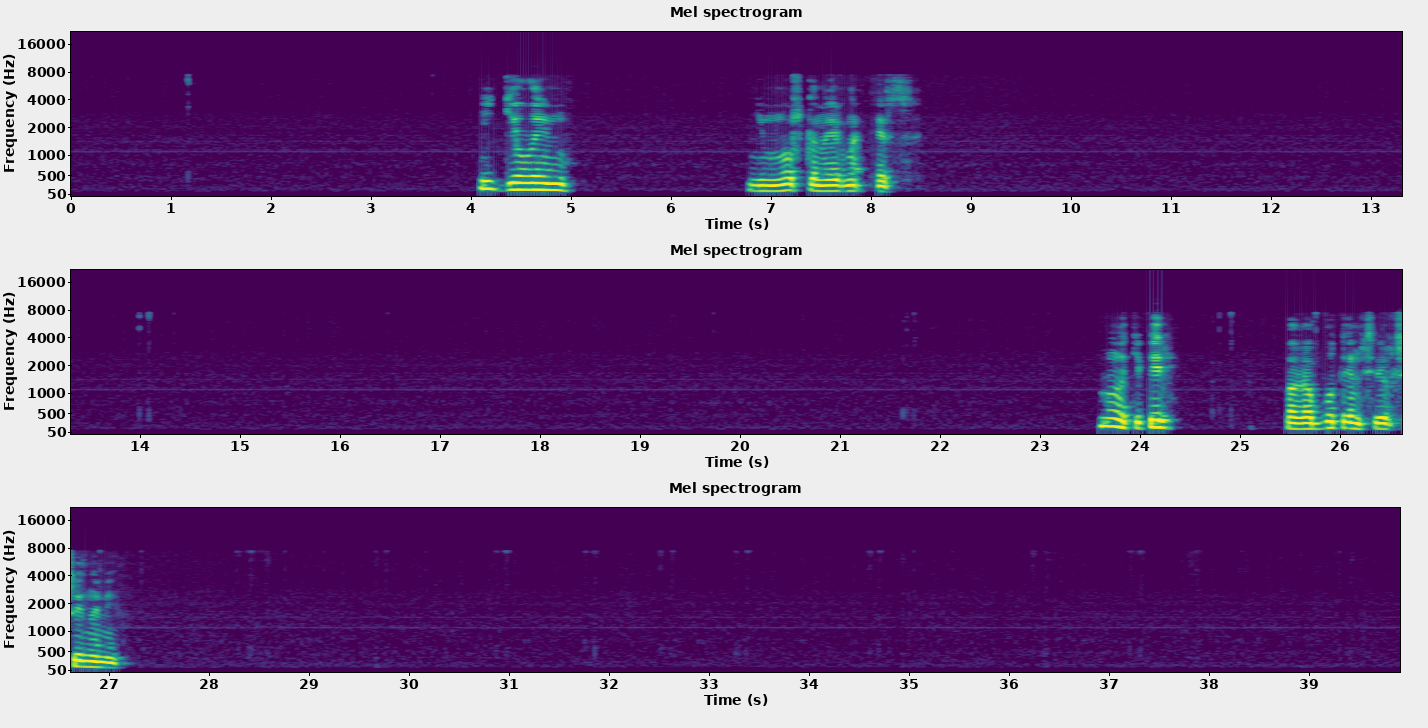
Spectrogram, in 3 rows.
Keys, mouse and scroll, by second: 3.6 middle click, 7.7 s, 14.3 middle click, 15.7-16.5 scroll down 4, 16.5 middle click, 19.4 scroll up 4, 19.8 middle click, 21.7 click, 23.1 middle click, 24.8 click, 25.8 shift+click, 26.4 click, 27.0 middle click, 28.3 shift+click, 28.8 middle click, 29.8 middle click, 30.9 shift+click, 31.8 shift+click, 32.5 shift+click, 33.3 shift+click, 34.6 shift+click, 35.1 middle click, 36.2 shift+click, 37.3 shift+click, 37.9 middle click, 39.3 shift+click.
